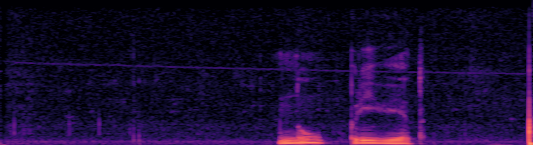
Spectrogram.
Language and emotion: Russian, neutral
